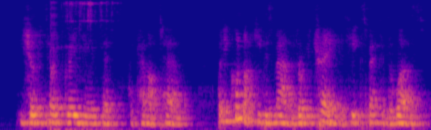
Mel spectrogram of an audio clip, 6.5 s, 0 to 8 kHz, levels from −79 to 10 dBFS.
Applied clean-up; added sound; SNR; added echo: neural separator model SepFormer DNS4.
